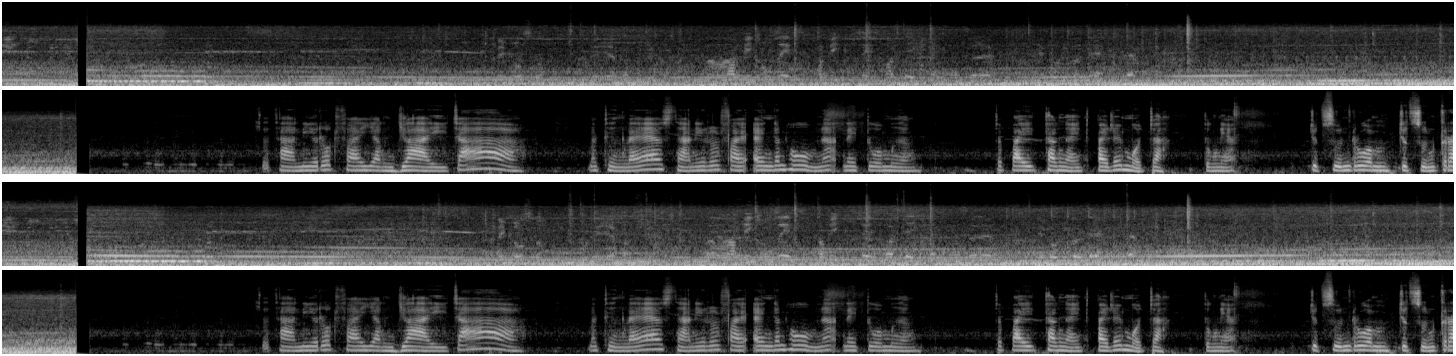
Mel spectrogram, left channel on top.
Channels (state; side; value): normal; both; correlation 0.60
